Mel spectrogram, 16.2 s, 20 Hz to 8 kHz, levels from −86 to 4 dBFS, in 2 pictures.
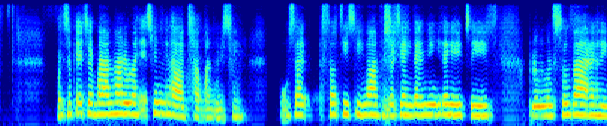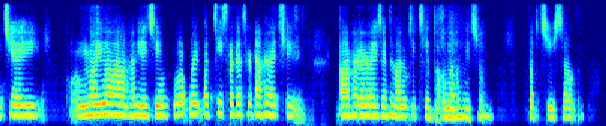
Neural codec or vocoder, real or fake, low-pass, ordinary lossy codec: codec, 16 kHz, 0.5 kbps, FreqCodec, smaller model; fake; 7.2 kHz; none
